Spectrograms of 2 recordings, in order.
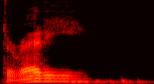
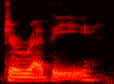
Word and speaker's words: Derevi: We got the Island, Duretti, Emil. Do you mean Derevi?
